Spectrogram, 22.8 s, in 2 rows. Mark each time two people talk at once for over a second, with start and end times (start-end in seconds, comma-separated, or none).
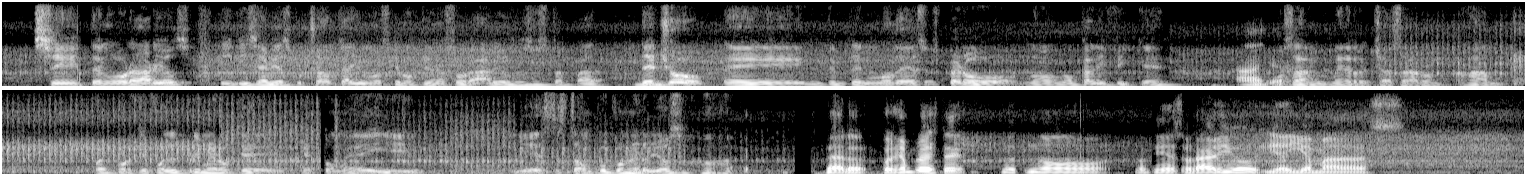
none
